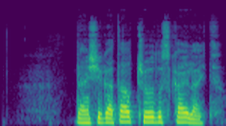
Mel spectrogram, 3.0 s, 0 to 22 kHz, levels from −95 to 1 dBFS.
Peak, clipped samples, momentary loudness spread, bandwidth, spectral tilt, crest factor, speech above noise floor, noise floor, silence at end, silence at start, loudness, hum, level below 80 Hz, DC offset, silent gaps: -2 dBFS; under 0.1%; 7 LU; 10.5 kHz; -8 dB/octave; 14 dB; 45 dB; -60 dBFS; 0.35 s; 1 s; -15 LUFS; none; -58 dBFS; under 0.1%; none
